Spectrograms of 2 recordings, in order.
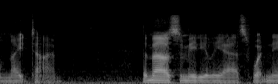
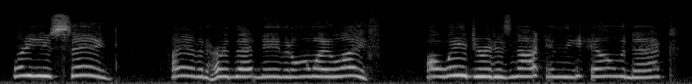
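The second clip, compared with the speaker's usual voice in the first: a trusting mouse sending him off; little mouse; 7 dB louder than usual. Acted. Mouse astonished.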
